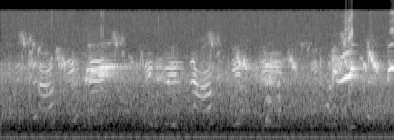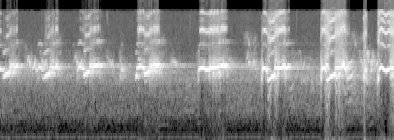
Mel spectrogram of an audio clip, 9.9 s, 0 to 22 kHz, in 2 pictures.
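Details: Osprey at the nest on a ranch, 5 August 2016; quiet chirping that swells into loud, repeated high whistled cheeps roughly every half second, with a flapping burst near the end.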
